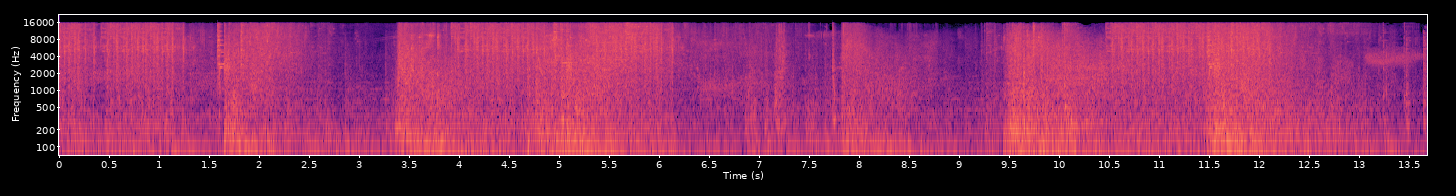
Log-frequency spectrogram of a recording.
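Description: A futuristic gun fires rapid bursts of shots.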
